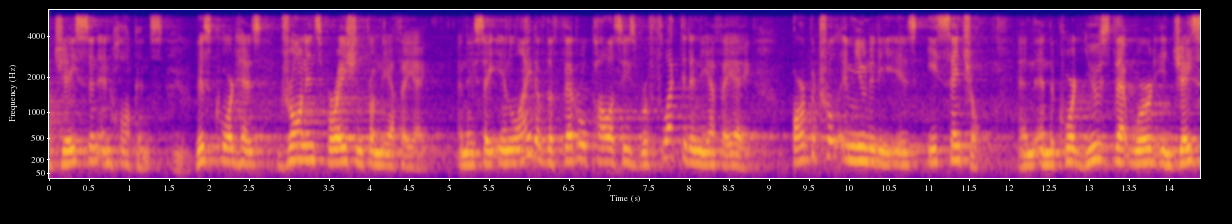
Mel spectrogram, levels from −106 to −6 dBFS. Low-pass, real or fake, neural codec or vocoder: 5.4 kHz; real; none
